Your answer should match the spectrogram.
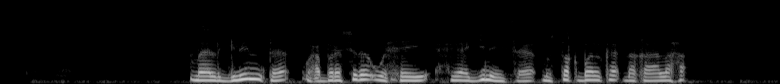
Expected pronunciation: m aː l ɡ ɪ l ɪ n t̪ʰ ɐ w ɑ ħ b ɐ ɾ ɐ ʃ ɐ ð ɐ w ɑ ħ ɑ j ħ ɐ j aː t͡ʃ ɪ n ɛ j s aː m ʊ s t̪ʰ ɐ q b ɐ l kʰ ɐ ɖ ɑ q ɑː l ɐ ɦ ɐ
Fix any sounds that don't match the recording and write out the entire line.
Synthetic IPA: m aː l ɡ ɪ l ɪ n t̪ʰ ɐ w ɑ ħ b ɐ ɾ ɐ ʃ ɐ ð ɐ w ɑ ħ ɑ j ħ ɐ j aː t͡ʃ ɪ n ɛ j s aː m ʊ s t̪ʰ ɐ q b ɐ l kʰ ɐ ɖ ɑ q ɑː l ɐ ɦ ɐ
